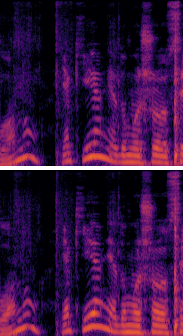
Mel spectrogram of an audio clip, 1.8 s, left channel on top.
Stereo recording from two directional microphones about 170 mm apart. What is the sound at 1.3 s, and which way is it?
Speech, 60° right (ahead or behind).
